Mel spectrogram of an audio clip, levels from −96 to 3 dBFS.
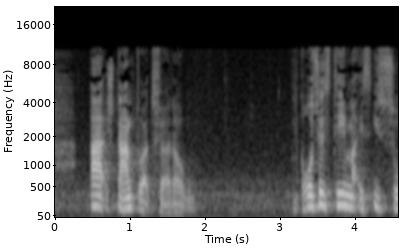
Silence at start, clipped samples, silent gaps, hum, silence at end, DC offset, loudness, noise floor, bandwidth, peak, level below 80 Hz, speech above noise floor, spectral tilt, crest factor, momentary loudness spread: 0 s; under 0.1%; none; none; 0 s; under 0.1%; -28 LUFS; -57 dBFS; 11 kHz; -8 dBFS; -70 dBFS; 30 dB; -5 dB/octave; 22 dB; 13 LU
